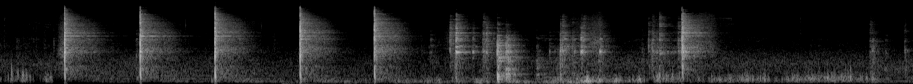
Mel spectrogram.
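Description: Hand hammer striking the top die of a blacksmith's guillotine tool clamped on hot steel: five ringing metal blows about 0.8 seconds apart. After that come a few lighter metal clanks and one sharp clank near seven seconds as the hammer is laid down and the workpiece is handled with tongs.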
